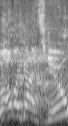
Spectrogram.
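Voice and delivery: very high, loud gushing recognition; mock delighted surprise. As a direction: squeal at spotting a fellow actor.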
